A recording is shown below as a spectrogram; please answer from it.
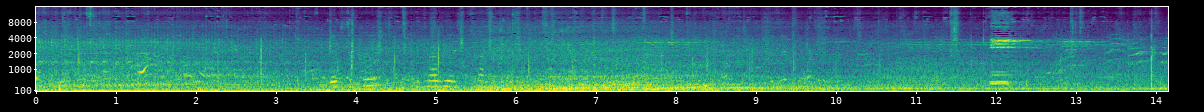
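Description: Busy outdoor street ambience: indistinct voices of passers-by and vehicle noise, with a heavy low rumble over the first few seconds and a brief higher tone near the end.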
